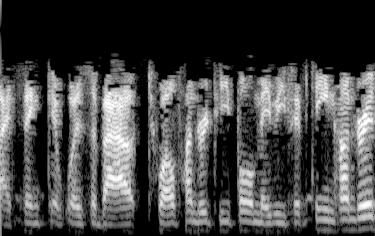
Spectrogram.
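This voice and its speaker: This man uses a normal speaking voice, pitched in the middle, and keeps a moderate tempo. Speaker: record store owner. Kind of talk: voicemail message. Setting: phone call.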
